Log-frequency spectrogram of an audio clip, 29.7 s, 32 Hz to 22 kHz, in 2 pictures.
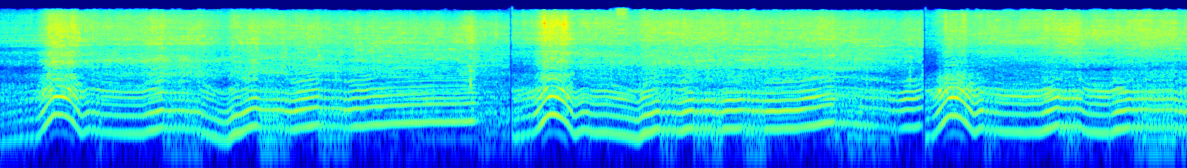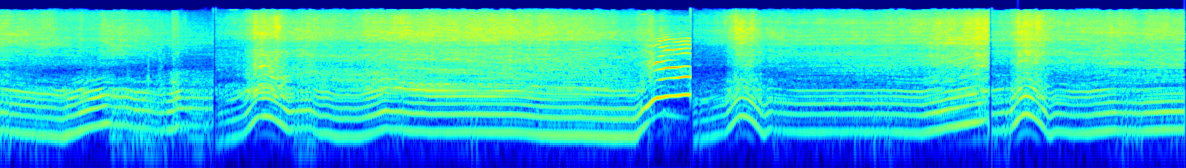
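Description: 1999 Kawasaki ZX-6R's inline-four engine revving up and falling back in repeated throttle blips, every one to three seconds, as the rider lifts the front wheel into slow wheelies. About 23 seconds in, one rev climbs much higher and sharper than the rest.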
